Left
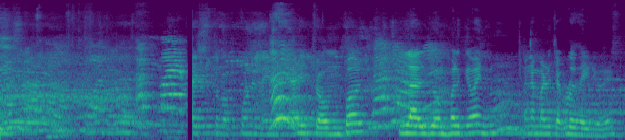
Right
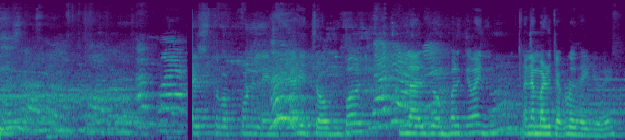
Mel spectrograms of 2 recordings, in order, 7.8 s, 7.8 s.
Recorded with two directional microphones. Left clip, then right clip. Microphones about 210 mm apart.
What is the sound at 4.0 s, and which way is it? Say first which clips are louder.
Speech: left 1 dB; 5° right (ahead or behind).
